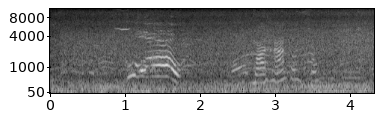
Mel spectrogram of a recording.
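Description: A young boy shouts excitedly nearby.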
